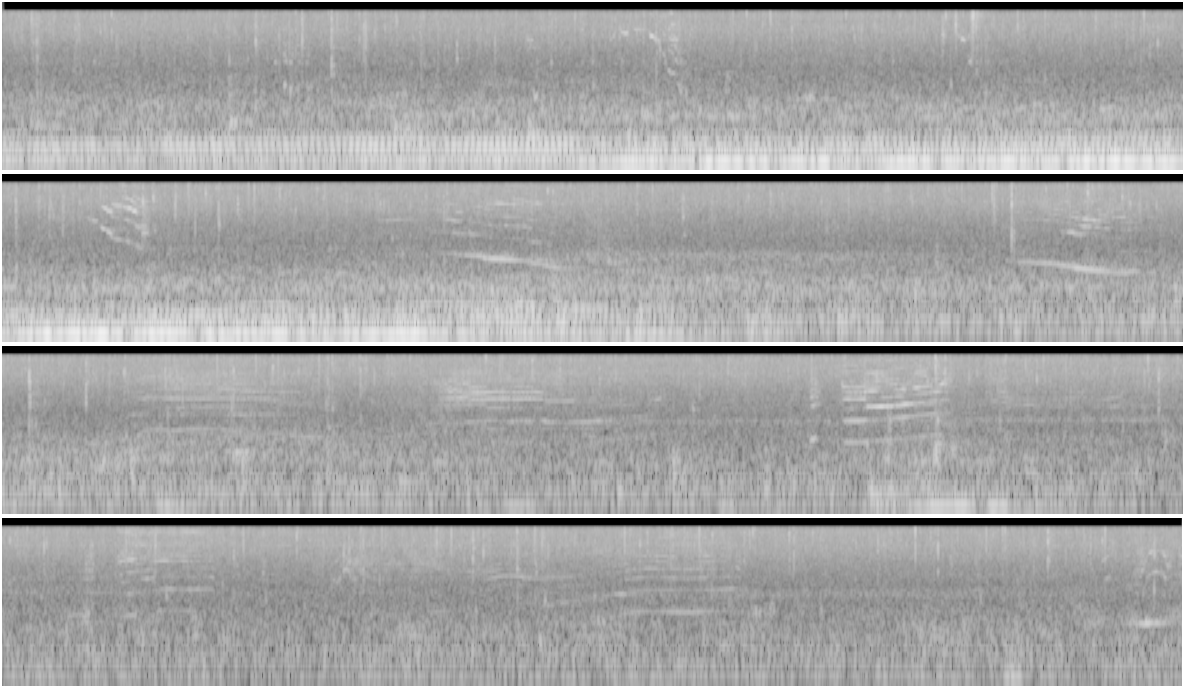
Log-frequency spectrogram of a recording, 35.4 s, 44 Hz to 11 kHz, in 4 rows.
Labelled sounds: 4.8	5.1	humpback whale, 3.0 to 3.7 kHz
9.6	9.9	humpback whale, 0.91 to 2.0 kHz
11.7	12.9	humpback whale, 0.78 to 4.7 kHz
16.8	17.2	humpback whale, 1.8 to 2.7 kHz
18.7	20.1	humpback whale, 1.6 to 2.2 kHz
21.0	22.5	humpback whale, 0.88 to 2.5 kHz
24.0	25.4	humpback whale, 0.97 to 6.8 kHz
27.4	28.2	humpback whale, 0.97 to 6.5 kHz
30.2	30.6	humpback whale, 1.4 to 1.7 kHz
31.1	32.1	humpback whale, 0.81 to 3.2 kHz

